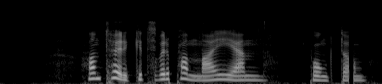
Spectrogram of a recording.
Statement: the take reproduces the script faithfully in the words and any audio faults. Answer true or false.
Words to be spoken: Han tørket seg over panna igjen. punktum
false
